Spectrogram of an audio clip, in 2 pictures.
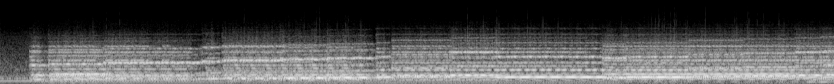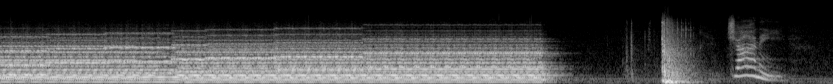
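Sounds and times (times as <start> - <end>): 
organ-like music: 0.0 - 14.2
door slamming shut: 14.6 - 15.5
person speaking: 15.3 - 16.3.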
